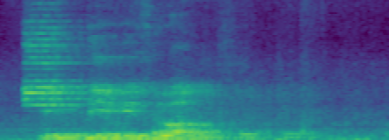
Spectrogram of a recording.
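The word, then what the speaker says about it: individual: ইন্ডিভিজুয়াল। ইন্ডিভিজুয়াল। যখন আমরা কি দেখবো? ডি এর পরে ইউ। ডি এর পরে যখন ইউ থাকবে তখন ডি এর উচ্চারণটা কি হয়ে যাবে? জ হয়ে যাবে।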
